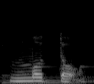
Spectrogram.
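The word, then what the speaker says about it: 本: So actually h can be pronounced another way which is moto.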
